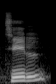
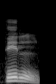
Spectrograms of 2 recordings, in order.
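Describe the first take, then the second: First: The t has an exaggerated heavy puff of breath. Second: The t has a light puff of breath. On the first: The speaker calls it wrong. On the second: The speaker calls it right.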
